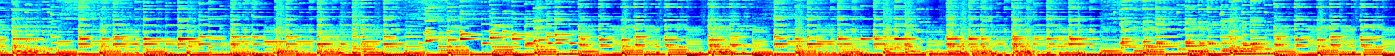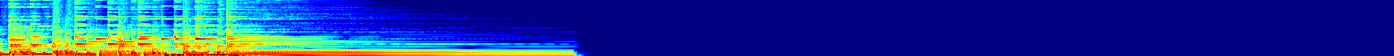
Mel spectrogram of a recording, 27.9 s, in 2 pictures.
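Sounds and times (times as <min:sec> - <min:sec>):
kids blues music: 0:00.0 - 0:19.7.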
